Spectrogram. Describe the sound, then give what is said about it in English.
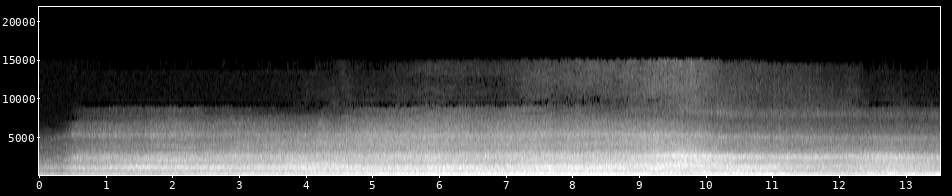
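A loud pickup truck roars past, its broad engine and road noise swelling over several seconds and then easing off slightly, with no voices. “Truck. Given that it was only a pickup, yikes, that was loud.”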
